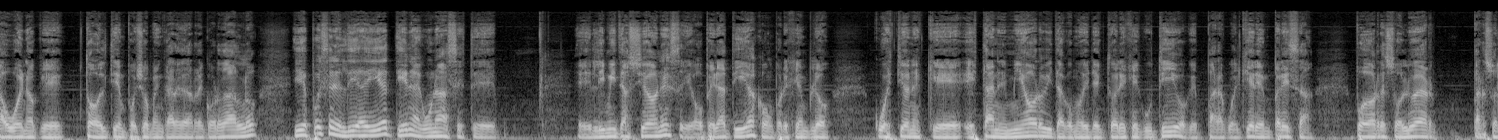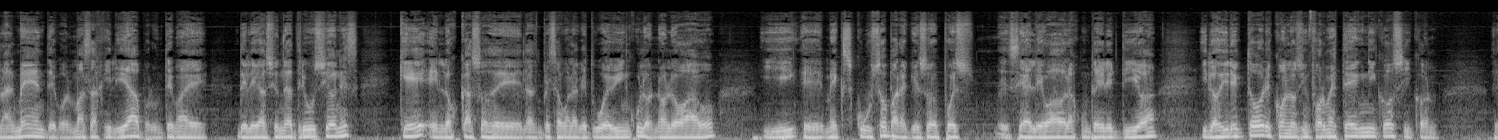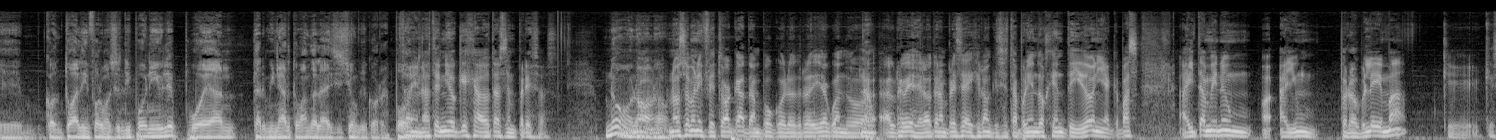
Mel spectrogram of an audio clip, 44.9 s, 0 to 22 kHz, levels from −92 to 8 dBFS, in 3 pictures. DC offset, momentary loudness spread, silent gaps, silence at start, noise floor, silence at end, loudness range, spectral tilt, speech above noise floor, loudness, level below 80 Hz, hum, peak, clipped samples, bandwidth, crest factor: under 0.1%; 8 LU; none; 0 s; -38 dBFS; 0 s; 2 LU; -6 dB/octave; 23 dB; -16 LUFS; -26 dBFS; none; -4 dBFS; under 0.1%; 16 kHz; 12 dB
